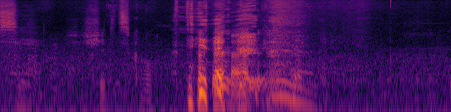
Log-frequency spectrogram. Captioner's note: laughter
